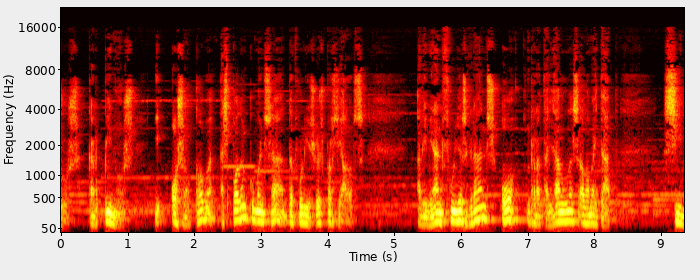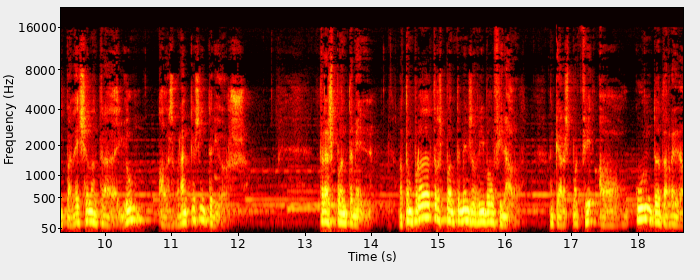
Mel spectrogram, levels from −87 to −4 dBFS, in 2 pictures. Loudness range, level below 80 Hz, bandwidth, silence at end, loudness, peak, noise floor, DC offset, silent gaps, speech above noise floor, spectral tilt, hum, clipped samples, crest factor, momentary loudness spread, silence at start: 4 LU; -58 dBFS; 16.5 kHz; 0 s; -23 LUFS; -6 dBFS; -47 dBFS; under 0.1%; none; 25 dB; -5.5 dB/octave; none; under 0.1%; 18 dB; 18 LU; 0 s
